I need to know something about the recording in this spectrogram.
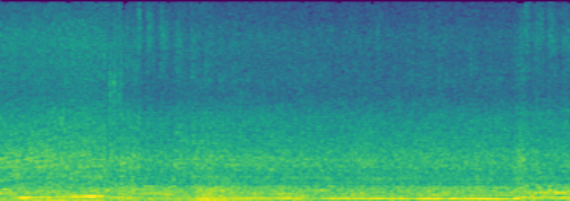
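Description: A sports car engine roars at high speed, with pitch rising and falling as gears change.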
